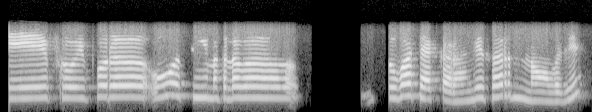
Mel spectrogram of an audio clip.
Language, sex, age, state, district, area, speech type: Punjabi, female, 30-45, Punjab, Muktsar, urban, conversation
